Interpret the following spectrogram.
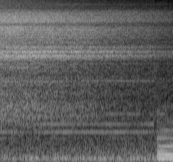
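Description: A long breathy hiss of smoke being blown out through a thin bamboo tube, fading slowly: knockout smoke being puffed into a room.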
